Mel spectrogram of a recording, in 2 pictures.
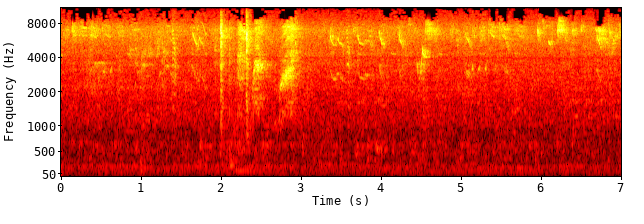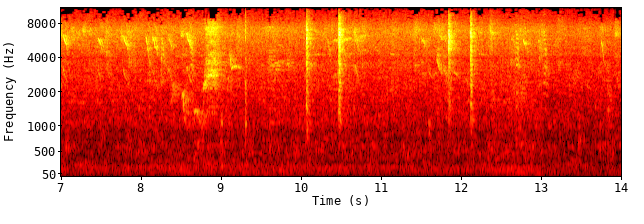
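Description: Small birds in an aviary giving many short, high chirps and calls, with a few sharp clicks about two seconds in and again around ten seconds in.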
